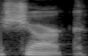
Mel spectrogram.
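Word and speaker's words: Chark: oh by the way apparently if you look at his pronunciation is supposed to be shark like the animal so yeah like whether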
